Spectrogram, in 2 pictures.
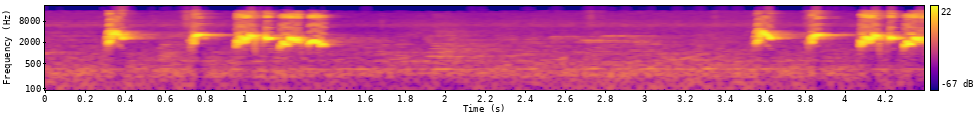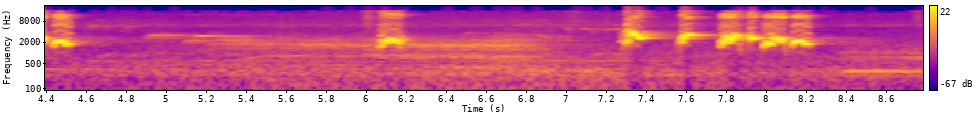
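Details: Caged Thai Red-whiskered bulbul giving southern master-style song to excite caged birds and teach young birds: three repeats of a phrase of sharp rising whistles running into rapid chirps, with brief pauses between.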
